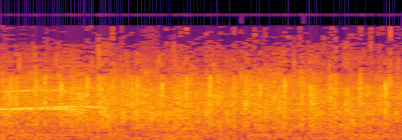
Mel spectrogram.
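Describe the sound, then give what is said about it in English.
Audience applause for the sound crew and volunteers at a live music event, a steady, even patter of many hands clapping at moderate level without a break. “So let's give the sound crew and the volunteers a hand.”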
